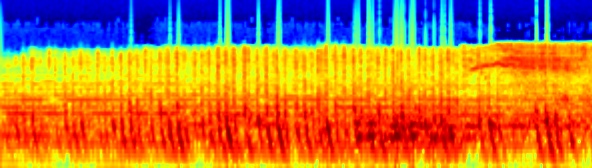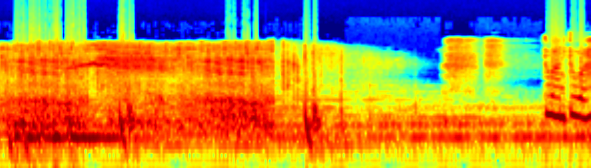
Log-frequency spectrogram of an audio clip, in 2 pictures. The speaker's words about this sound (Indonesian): Sementara itu, di pagi nan dini, mereka dikejutkan oleh puluhan ringkik kuda yang berhenti di depan rumah Ki Ageng.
